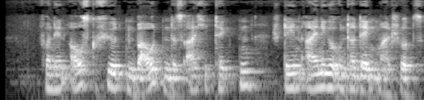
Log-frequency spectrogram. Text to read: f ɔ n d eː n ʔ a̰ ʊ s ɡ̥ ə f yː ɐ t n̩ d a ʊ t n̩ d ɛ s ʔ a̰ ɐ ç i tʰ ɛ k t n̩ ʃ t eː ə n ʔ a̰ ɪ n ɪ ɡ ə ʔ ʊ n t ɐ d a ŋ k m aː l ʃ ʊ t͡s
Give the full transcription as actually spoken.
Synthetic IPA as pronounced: f ɔ n d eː n ʔ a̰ ʊ s ɡ̥ ə f yː ɐ t n̩ b a ʊ t n̩ d ɛ s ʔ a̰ ɐ ç i tʰ ɛ k t n̩ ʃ t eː ə n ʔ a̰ ɪ n ɪ ɡ ə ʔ ʊ n t ɐ d ɛ ŋ k m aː l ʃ ʊ t͡s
